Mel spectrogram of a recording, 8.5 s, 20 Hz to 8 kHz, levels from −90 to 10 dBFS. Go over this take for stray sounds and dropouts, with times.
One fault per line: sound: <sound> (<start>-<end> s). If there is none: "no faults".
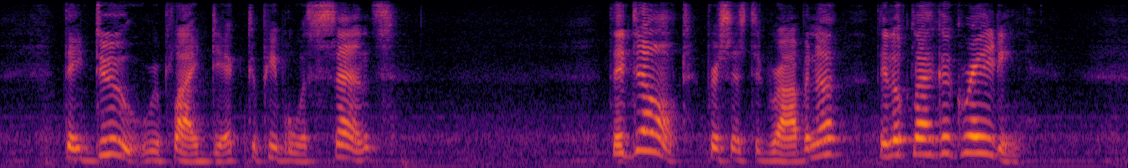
no faults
